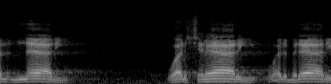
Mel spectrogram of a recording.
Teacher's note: في الوصل يعني يبقى الراء مكسورا في الوصل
